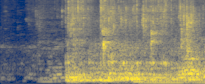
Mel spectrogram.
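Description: Kitchen tap turned on about half a second in, then water running steadily from the tap onto hands rinsing a turmeric rhizome in the sink.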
